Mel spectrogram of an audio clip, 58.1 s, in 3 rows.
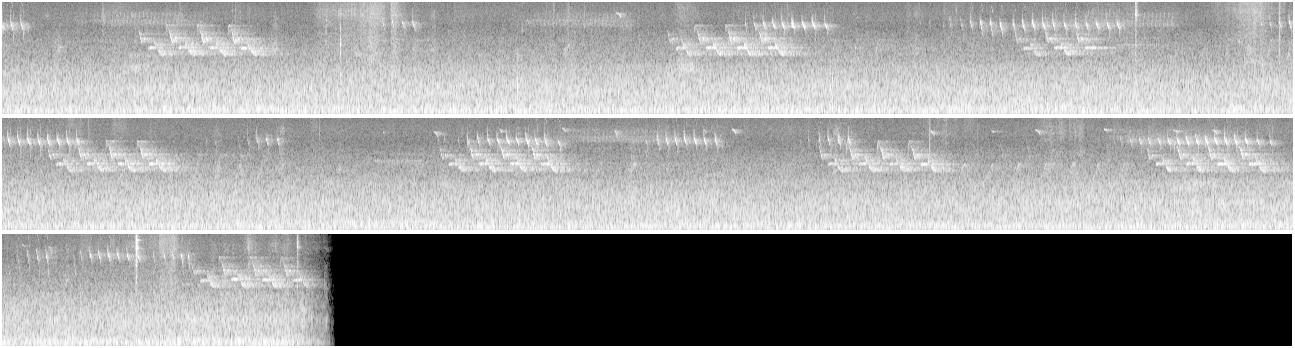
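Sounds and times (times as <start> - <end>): bird singing a trill: 0.0 - 0.4, 2.0 - 4.2, 10.0 - 12.4, 14.2 - 17.6, 19.2 - 23.7, 24.9 - 30.5, 31.6 - 43.6
background hiss: 0.0 - 43.5.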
